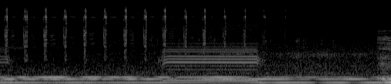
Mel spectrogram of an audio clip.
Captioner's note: mobile phone vibrating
